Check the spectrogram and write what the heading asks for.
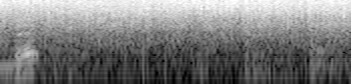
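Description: Corn, broccoli and chicken sizzling steadily on a hot flat-top griddle as metal tongs push the corn around.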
